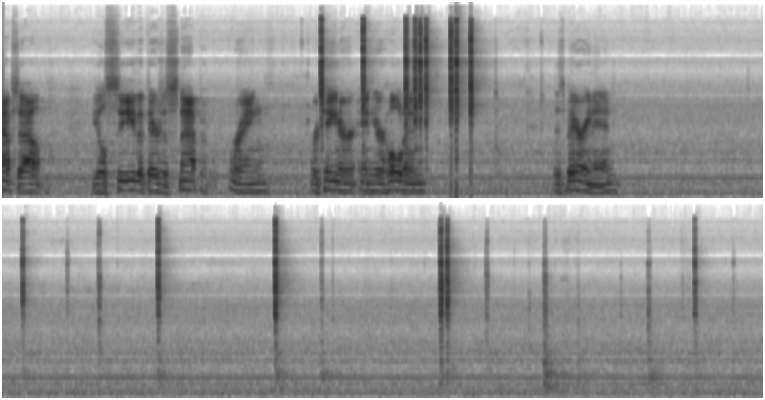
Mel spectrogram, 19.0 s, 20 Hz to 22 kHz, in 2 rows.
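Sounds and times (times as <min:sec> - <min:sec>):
metal clicks of pliers: 0:04.0 - 0:06.0.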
